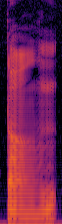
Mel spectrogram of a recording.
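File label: "deng", Chinese, third tone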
